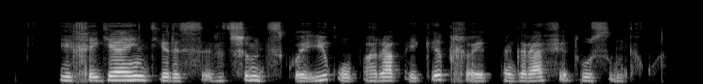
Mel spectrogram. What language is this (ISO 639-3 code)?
abk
